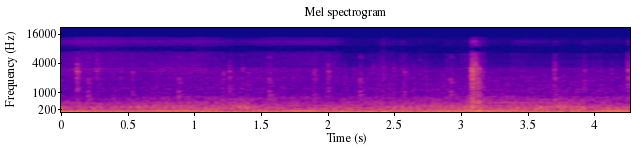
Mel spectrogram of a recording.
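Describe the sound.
Steady low car engine and road rumble from a vehicle driving along, holding an even loudness throughout with one brief brighter burst near the middle.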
